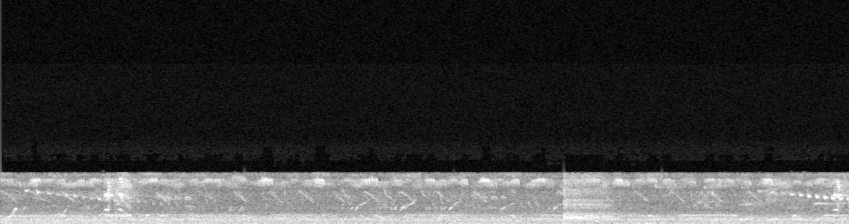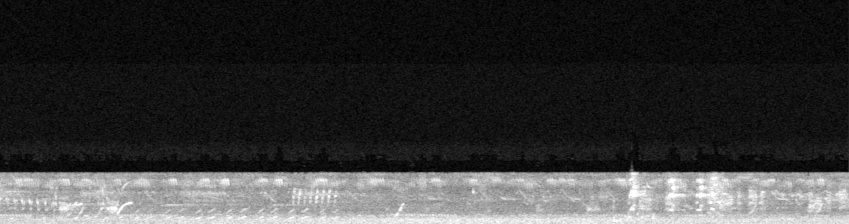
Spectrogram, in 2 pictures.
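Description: Waterhole bush ambience: a chorus of insects and frogs with repeated bird calls. Several rapid trains of chirps run through the middle, and the chirping grows louder near the end.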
